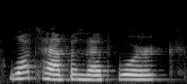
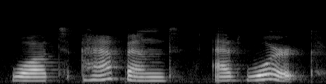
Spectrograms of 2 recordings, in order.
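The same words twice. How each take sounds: First: A brighter second reading; livelier variant. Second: Each word stretched out slowly; slow teaching pace. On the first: Teacher offering another way to say it, brighter. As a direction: say it again with more energy. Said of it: "Ou podemos também falar". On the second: Teacher slowing the phrase for students, slow and clear. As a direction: spell it out slowly for learners. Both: Shown as a demonstration.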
